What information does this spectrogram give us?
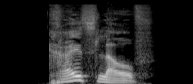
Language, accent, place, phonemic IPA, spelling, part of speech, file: German, Germany, Berlin, /ˈkʁaɪ̯sˌlaʊ̯f/, Kreislauf, noun, De-Kreislauf.ogg
- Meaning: 1. loop, cycle 2. circuit (electrical) 3. circulation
